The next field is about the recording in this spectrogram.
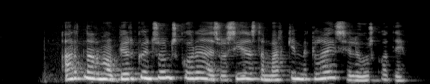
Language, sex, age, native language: Icelandic, female, 40-49, Icelandic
